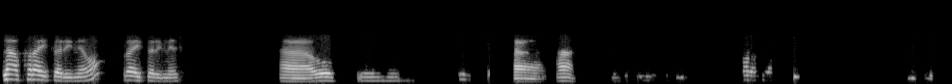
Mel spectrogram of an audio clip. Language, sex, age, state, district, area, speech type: Gujarati, female, 45-60, Gujarat, Junagadh, urban, conversation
